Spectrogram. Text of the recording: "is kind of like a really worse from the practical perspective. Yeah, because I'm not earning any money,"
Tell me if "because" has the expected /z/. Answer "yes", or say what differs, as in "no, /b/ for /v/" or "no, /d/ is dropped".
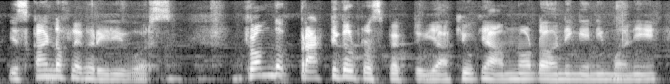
no, /z/ is dropped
